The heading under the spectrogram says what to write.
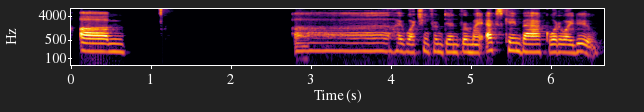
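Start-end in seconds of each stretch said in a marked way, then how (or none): none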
